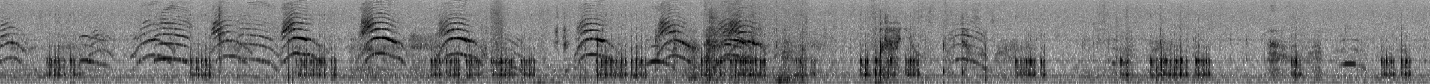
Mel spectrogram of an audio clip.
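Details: Two rescued kittens, orange tabby and black-and-white, taking bottled milk near weaning age: a rapid run of bright arched mews about every half second, then sparser, quieter squeaks, all over heavy steady background hum.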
